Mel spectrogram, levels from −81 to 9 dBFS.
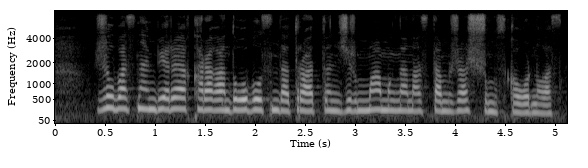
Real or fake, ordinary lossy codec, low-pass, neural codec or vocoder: real; none; 7.2 kHz; none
